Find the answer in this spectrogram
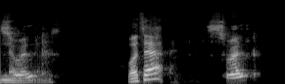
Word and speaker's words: Svelte: I've also started slowly looking at, Selvete, I don't even know how you say it.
